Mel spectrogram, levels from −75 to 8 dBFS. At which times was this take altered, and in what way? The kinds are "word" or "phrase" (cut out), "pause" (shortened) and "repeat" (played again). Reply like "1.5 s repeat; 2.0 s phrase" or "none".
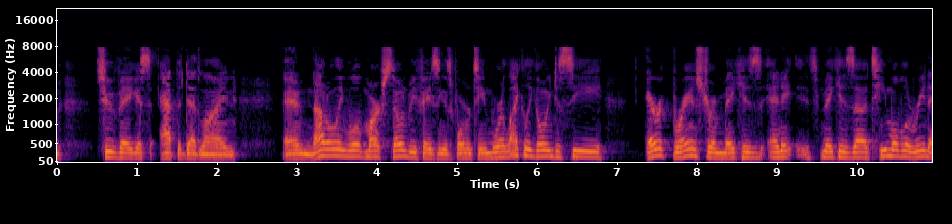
none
